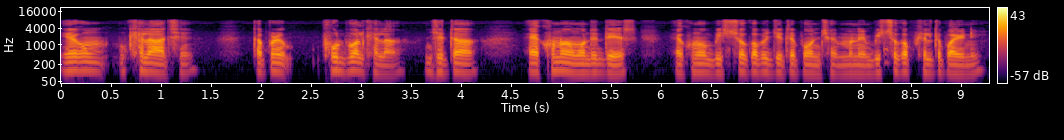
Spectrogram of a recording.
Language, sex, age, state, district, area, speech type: Bengali, male, 45-60, West Bengal, South 24 Parganas, rural, spontaneous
